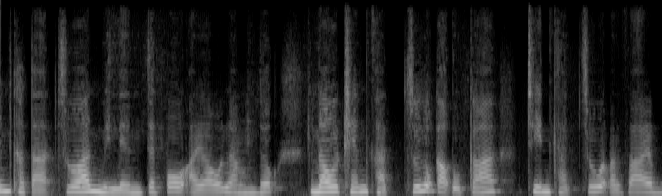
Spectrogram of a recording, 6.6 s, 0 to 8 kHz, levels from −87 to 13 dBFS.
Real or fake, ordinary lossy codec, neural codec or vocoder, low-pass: fake; none; codec, 16 kHz, 0.5 kbps, X-Codec, HuBERT features, trained on general audio; none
